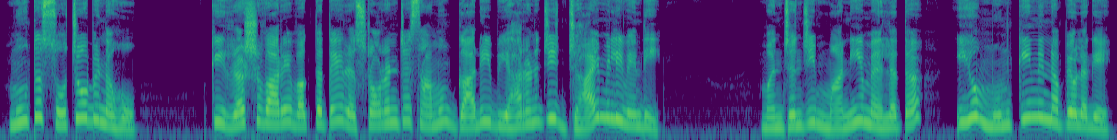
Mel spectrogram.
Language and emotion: Sindhi, surprised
